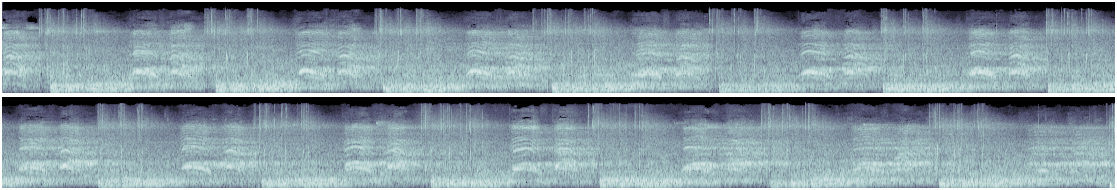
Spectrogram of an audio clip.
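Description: Supporters in an indoor sports hall beating a drum in a steady rhythm, with voices chanting in time, echoing in the hall.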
